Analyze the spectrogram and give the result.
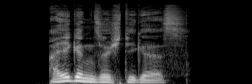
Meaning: strong/mixed nominative/accusative neuter singular of eigensüchtig
- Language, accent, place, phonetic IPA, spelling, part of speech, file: German, Germany, Berlin, [ˈaɪ̯ɡn̩ˌzʏçtɪɡəs], eigensüchtiges, adjective, De-eigensüchtiges.ogg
